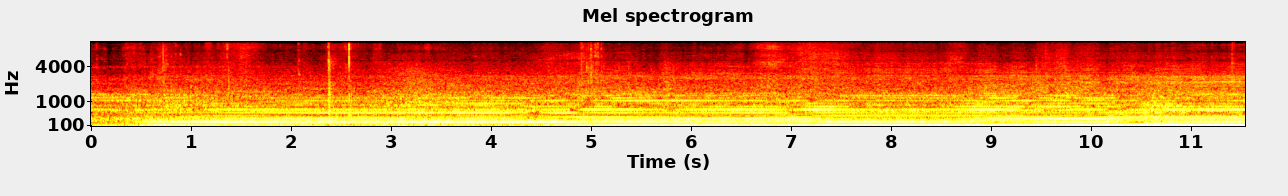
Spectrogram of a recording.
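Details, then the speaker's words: Modernized 1991 Otis Series 1 hydraulic scenic elevator, cab fan off, riding up: steady loud low hum with buzzy drone as hydraulic pipe vibrates under pump pressure—loud hydraulic pipe noise with vibration. "The pipe's so loud it makes it vibrate."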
